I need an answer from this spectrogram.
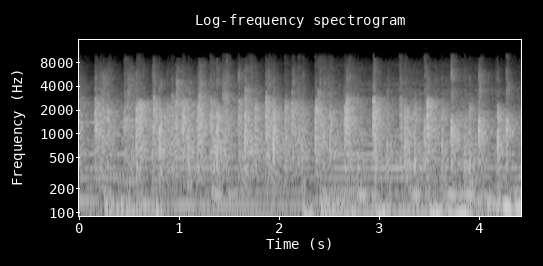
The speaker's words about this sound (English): If you receive that this morning, just give God a hand clap of praise this morning.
